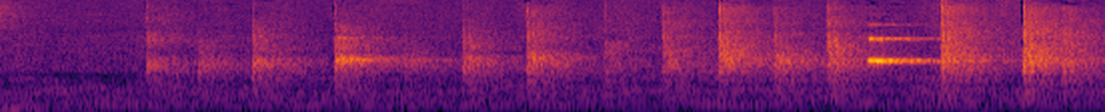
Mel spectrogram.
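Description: Chalk writing on a chalkboard: a run of short taps and scratchy strokes, several a second, with a brief chalk squeak near the end.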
